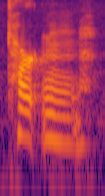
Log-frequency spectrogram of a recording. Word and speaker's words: tartan: okay bear with me but it's tartan wait wait wait wait wait what you have to swallow the n a little bit to say tartan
